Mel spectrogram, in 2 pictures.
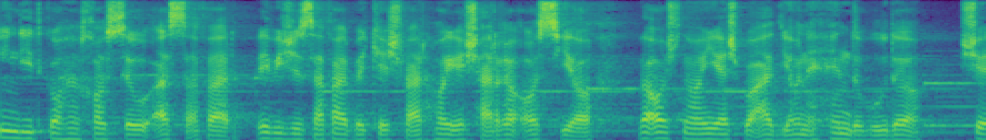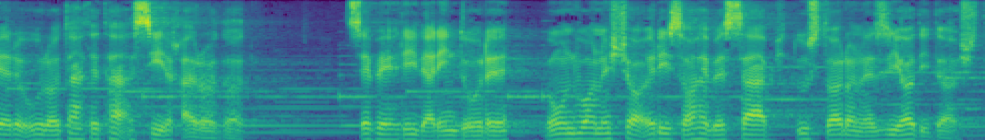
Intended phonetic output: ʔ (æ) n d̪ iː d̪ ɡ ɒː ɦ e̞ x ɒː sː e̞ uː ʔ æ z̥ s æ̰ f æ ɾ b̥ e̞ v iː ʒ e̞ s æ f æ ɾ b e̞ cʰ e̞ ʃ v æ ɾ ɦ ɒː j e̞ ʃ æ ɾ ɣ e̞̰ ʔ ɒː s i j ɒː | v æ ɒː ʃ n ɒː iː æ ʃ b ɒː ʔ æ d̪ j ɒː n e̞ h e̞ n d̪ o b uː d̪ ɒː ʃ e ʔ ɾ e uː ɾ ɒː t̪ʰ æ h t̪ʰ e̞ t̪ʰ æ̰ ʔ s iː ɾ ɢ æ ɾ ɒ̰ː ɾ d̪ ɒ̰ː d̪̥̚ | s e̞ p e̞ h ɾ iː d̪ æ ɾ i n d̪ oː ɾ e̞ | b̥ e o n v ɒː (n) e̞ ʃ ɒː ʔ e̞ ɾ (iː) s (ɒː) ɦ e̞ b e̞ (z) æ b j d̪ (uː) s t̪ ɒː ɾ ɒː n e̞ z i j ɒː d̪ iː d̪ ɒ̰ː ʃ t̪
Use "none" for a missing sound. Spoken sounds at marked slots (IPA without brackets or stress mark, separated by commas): i, n, iː, ɒː, s, uː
